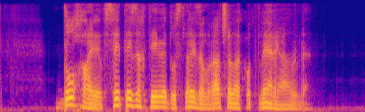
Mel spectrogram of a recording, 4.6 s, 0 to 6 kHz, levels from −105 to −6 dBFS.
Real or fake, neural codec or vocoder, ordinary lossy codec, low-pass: fake; codec, 16 kHz in and 24 kHz out, 0.6 kbps, FireRedTTS-2 codec; none; 5.4 kHz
